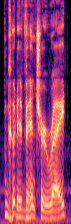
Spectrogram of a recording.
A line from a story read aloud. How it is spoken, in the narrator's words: He said as he worked, punctuating the words with nervous laughter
